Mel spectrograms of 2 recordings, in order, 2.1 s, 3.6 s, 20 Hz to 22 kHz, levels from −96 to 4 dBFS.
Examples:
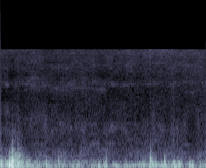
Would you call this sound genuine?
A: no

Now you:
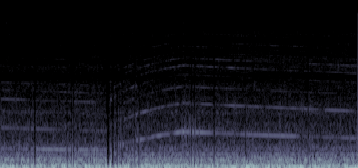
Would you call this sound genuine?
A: yes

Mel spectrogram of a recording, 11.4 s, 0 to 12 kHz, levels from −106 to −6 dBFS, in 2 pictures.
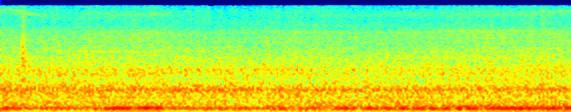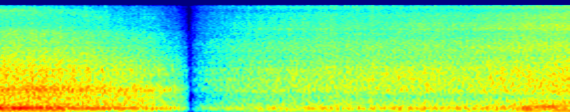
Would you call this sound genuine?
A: yes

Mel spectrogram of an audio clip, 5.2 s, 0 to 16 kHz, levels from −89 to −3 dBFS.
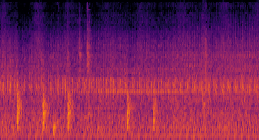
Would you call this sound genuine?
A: yes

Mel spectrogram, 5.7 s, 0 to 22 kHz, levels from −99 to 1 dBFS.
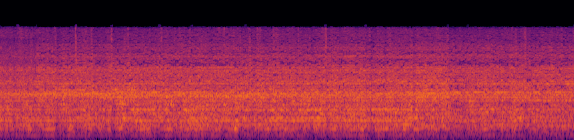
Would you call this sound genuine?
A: yes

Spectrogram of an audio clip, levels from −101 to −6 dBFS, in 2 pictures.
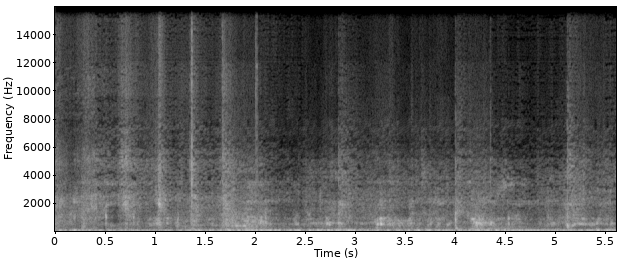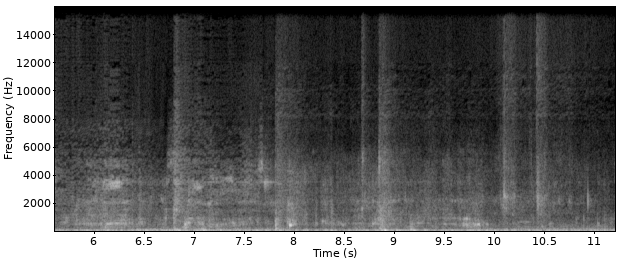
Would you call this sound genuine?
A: no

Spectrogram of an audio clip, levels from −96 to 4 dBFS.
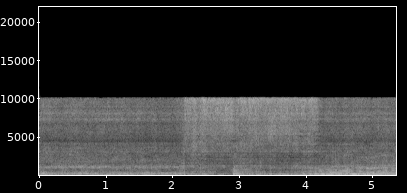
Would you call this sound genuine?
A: no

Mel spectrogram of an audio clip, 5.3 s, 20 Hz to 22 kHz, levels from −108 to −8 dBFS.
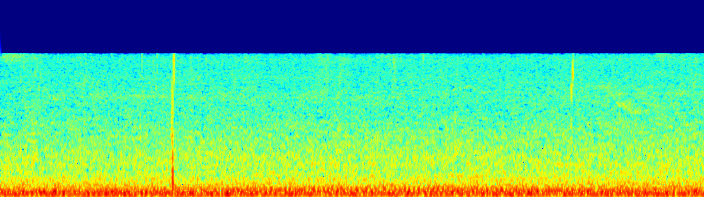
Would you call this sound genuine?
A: yes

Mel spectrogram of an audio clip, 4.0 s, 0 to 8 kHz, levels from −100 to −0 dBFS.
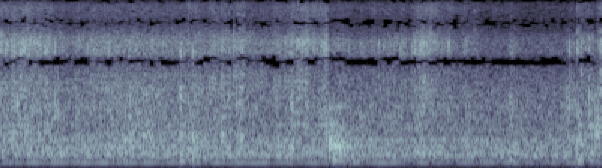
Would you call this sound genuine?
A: yes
